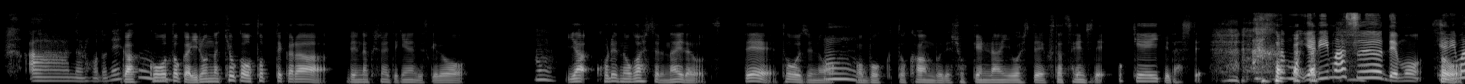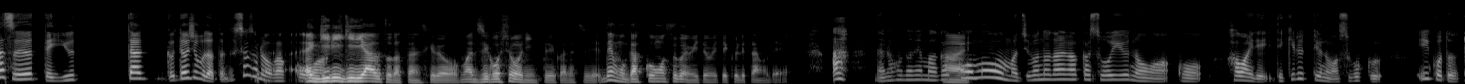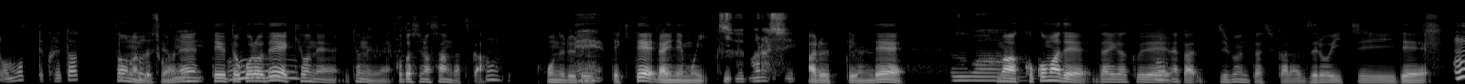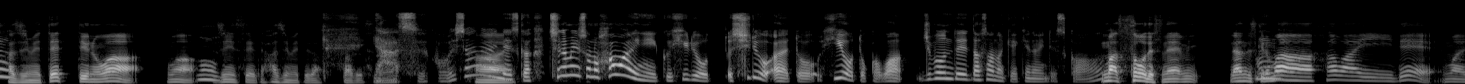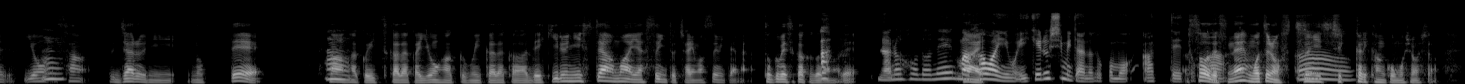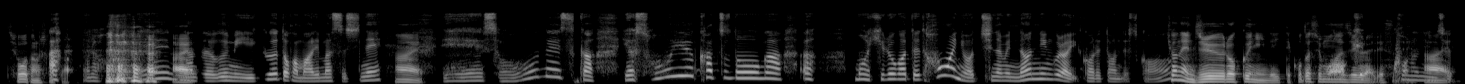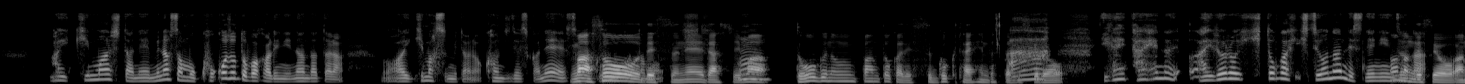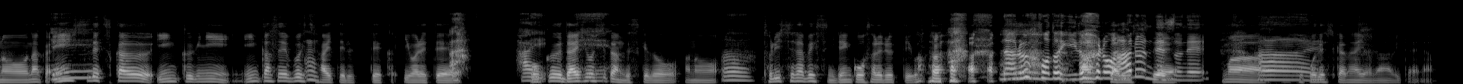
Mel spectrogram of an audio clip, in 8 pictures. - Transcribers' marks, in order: laughing while speaking: "ああ"; giggle; tapping; other noise; giggle; lip smack; laugh; laughing while speaking: "色々あるんですね"
- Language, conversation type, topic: Japanese, podcast, その情熱プロジェクトを始めたきっかけは何でしたか？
